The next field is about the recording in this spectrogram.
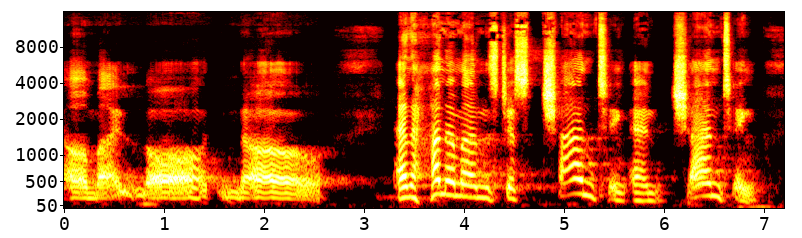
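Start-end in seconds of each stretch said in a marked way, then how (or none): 0.0-2.7 very slow, tearful, sobbing crying, acted out. Telling a story, voicing a character crying as an arrow flies. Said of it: "Guhaka is just crying and crying".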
